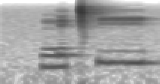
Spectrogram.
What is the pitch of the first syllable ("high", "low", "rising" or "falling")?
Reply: rising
